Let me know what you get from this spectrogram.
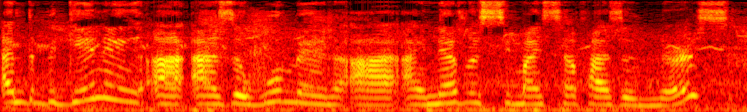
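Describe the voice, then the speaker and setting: Against noticeable background noise, a woman speaks in a high pitch with a Haitian accent. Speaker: local politician. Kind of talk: interview. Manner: fast.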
